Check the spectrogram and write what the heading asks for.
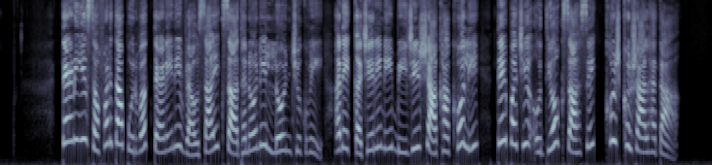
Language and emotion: Gujarati, happy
